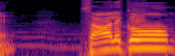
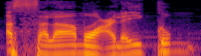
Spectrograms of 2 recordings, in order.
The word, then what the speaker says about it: السلام علیکم: ہاں سلام کی تلفظ ہی ٹھیک نہیں ہے. السلام علیکم, السلام علیکم, یہ سلام نہیں ہے, بلکہ بعض اوقات تو اس کے میننگ ہی آؤٹ ہو جاتے ہیں. سلام کیا ہے؟ السلام علیکم ورحمۃ اللہ وبرکاتہ.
